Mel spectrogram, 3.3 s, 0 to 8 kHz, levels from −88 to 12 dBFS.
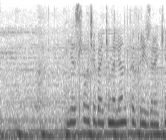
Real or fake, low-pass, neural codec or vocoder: real; 7.2 kHz; none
